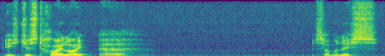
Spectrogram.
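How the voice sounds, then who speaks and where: Speaking extremely slowly in a low-pitched voice, a Scottish man nursing a slight cold gives a casual tutorial on painting miniatures at his hobby desk. He's relaxed and hesitant, with many ums and uhs.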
